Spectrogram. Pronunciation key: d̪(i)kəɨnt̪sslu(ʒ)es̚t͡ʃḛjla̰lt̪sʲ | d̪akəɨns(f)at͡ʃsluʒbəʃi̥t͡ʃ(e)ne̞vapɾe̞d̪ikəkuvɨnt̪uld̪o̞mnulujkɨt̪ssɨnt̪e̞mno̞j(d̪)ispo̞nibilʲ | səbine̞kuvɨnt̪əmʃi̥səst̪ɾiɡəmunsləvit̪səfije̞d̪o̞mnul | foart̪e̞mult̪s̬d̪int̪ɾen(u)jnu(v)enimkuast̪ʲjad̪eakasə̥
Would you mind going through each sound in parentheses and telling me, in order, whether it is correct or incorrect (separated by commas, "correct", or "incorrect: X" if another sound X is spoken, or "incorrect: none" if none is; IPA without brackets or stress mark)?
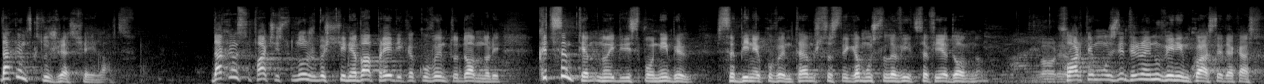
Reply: incorrect: a, correct, correct, incorrect: i, correct, incorrect: o, correct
